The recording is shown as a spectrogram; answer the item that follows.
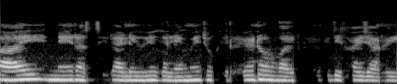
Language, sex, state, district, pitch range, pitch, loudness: Hindi, female, Bihar, Kishanganj, 190-210 Hz, 200 Hz, -16 LUFS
